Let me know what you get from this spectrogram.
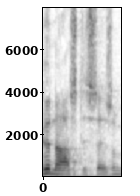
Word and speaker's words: Gnosticism: The word is spelled G-N-O-S-T-I-C-I-S-M. It looks like Gnosticism, but it's pronounced Gnosticism.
